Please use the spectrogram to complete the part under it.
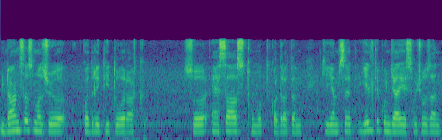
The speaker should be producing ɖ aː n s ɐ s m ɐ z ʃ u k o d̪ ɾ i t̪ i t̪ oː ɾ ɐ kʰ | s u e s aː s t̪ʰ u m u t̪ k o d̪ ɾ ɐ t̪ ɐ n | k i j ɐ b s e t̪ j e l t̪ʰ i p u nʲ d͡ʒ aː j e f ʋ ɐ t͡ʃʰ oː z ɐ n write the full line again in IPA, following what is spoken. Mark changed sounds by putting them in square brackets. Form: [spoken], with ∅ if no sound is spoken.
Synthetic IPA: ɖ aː n s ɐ s m ɐ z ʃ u k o d̪ ɾ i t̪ i t̪ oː ɾ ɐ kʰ | s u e s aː s t̪ʰ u m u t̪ k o d̪ ɾ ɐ t̪ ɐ n | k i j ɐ [m] s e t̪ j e l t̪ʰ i [k] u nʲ d͡ʒ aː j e [s] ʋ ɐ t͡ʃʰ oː z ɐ n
